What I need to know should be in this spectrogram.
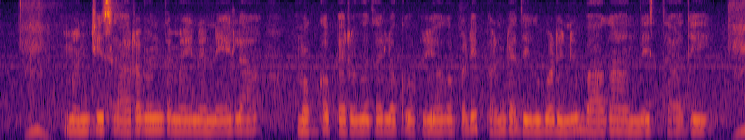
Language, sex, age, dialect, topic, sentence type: Telugu, female, 25-30, Southern, agriculture, statement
